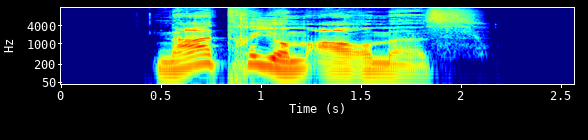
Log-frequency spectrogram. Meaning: strong/mixed nominative/accusative neuter singular of natriumarm
- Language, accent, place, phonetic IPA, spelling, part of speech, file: German, Germany, Berlin, [ˈnaːtʁiʊmˌʔaʁməs], natriumarmes, adjective, De-natriumarmes.ogg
